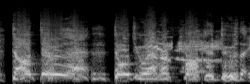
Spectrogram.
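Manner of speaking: very high, loud hysterical shriek; tearful screaming. Acted. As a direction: scream at them on the verge of tears. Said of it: "tears are, like, coming out of his eyes".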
